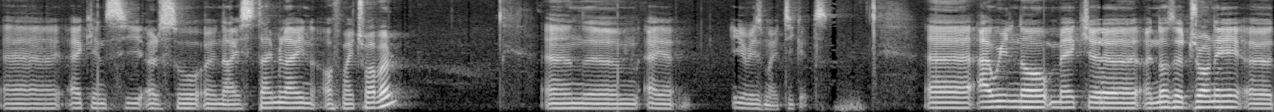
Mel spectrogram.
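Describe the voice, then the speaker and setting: A man commenting on an app demo during a conference talk, speaking in short, hesitant steps. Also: mid-range voice. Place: conference stage.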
